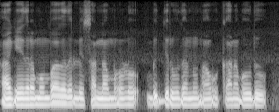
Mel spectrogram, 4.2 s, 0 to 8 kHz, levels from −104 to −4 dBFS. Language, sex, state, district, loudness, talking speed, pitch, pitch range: Kannada, male, Karnataka, Koppal, -16 LUFS, 115 wpm, 125 Hz, 125-130 Hz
